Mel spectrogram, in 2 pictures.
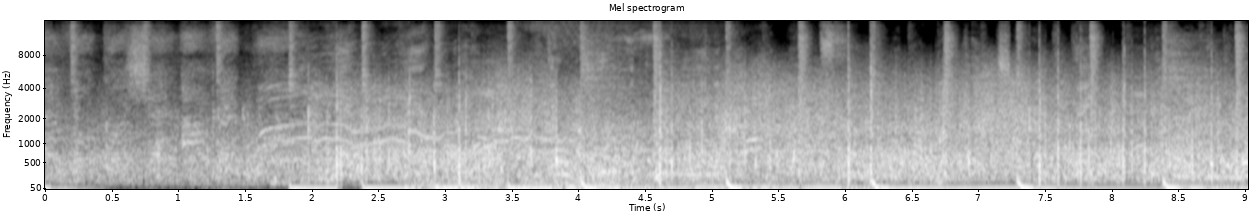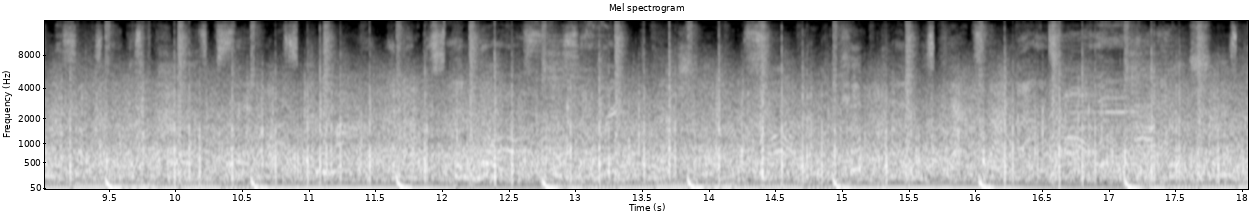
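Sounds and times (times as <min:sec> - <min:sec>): music playing: 0:00.0 - 0:18.0
fireworks bangs and crackling: 0:01.2 - 0:18.0.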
